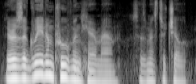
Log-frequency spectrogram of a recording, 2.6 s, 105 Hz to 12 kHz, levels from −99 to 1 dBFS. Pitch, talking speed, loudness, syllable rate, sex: 125 Hz, 230 wpm, -17 LUFS, 7.5 syllables/s, male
